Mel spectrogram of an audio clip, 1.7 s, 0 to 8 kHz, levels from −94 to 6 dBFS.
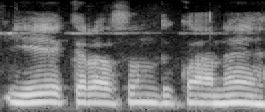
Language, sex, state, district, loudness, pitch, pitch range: Hindi, male, Jharkhand, Ranchi, -13 LUFS, 170 Hz, 165-180 Hz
